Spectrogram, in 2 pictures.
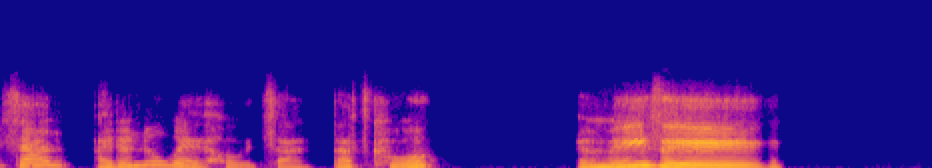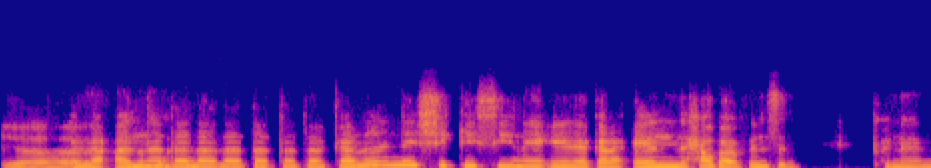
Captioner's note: light language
